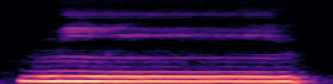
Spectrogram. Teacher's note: دونوں ہونٹوں کے بیرونی خشکی والے حصے کو ملانے سے میم کو ادا کیا جاتا ہے۔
